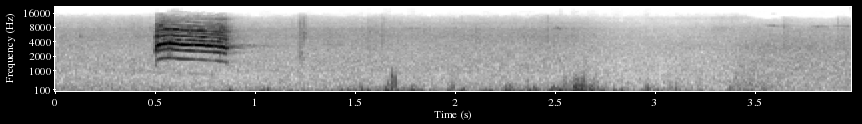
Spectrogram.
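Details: A single loud, harsh jay call from a blue jay at a feeder in late fall, short and rasping, followed by soft low thumps and rustling.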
